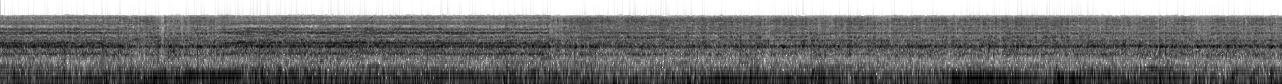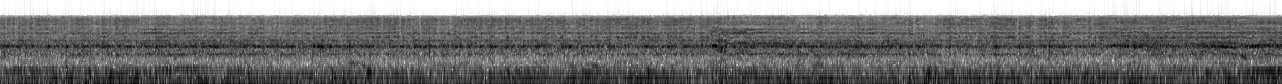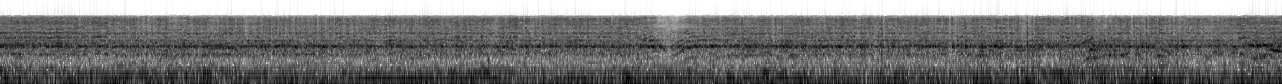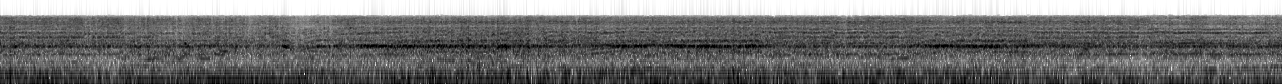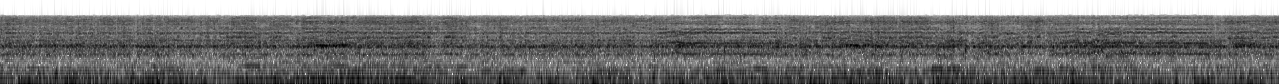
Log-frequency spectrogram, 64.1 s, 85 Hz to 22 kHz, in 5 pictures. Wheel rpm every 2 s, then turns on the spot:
160, 160, 160, 160, 160, 160, 160, 160, 160, 160, 160, 160, 160, 160, 160, 150, 140, 160, 160, 160, 150, 160, 160, 160, 160, 160, 160, 160, 160, 160, 160, 160.
none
